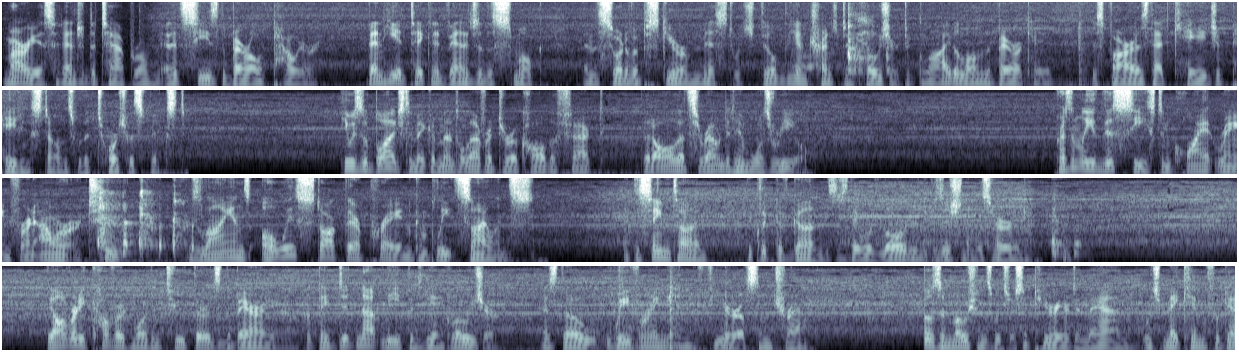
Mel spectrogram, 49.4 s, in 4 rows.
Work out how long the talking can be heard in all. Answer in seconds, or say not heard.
41 s.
